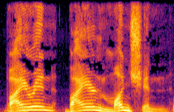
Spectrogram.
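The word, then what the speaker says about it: Bayern München: Is it pronounced Bayern Munich? – Bayern Munchen.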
